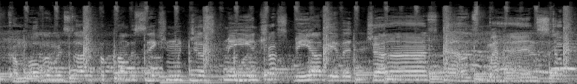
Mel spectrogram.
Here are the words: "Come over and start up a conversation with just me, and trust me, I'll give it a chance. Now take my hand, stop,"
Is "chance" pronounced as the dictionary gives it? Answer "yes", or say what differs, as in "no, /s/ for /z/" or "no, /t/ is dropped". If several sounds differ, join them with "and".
no, /n/ is dropped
